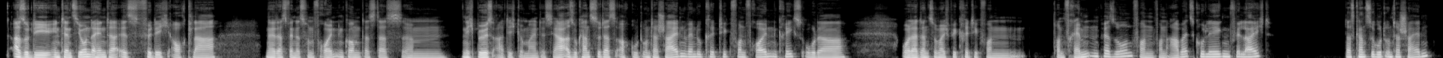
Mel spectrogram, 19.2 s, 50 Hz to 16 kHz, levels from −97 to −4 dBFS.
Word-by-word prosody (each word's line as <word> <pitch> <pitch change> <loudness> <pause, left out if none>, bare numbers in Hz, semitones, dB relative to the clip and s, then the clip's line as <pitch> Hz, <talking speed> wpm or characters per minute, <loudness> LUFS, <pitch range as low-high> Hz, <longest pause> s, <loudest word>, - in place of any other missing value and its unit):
Also, 140 -4 +7
die 125 0 +5
Intention 135 +2 +5
dahinter 135 -1 +4
ist 135 0 -2
für 135 - +1
dich 135 0 -1
auch 120 -2 -2
klar. 125 +1 -1 0.6
Ne, 125 -1 +3
dass, 125 0 0
wenn 125 - +1
das 125 - -3
von 125 -2 -4
Freunden 130 +3 -1
kommt, 130 -1 -1
dass 125 0 -6
das, 125 -2 -5
ähm, 115 -1 -6 0.2
nicht 125 -3 +1
bösartig 125 -3 +2
gemeint 115 0 -5
ist. 120 - -8
Ja, 130 +1 +4
also 135 -3 +1
kannst 135 +2 0
du - - +2
das 135 -2 0
auch 130 -3 -4
gut 130 +1 -5
unterscheiden, 130 +5 +1
wenn 155 - +2
du 150 - 0
Kritik 145 +1 -5
von 145 -2 -2
Freunden 145 +4 0
kriegst, 160 0 -4
oder 130 -1 -1 0.7
oder 125 -1 +5
dann 125 -1 +1
zum 130 - -3
Beispiel 130 +1 -1
Kritik 130 -2 -4
von 115 -2 -5 0.4
von 120 -2 -3
fremden 155 - 0
Personen, 170 +3 0
von 125 - -4
von 120 -1 -5
Arbeitskollegen 155 +5 +1
vielleicht? 160 +3 0 1.0
Das 135 -1 0
kannst 145 +1 +2
du 150 - +2
gut 140 +1 +1
unterscheiden? 145 +6 -1
130 Hz, 175 wpm, -24 LUFS, 125-145 Hz, 1.0 s, Also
